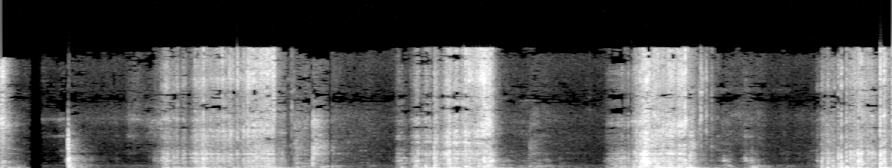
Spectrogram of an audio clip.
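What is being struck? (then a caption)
Myrtle wood blank carved with a metal gouge. A wide metal gouge, pressed by the thumb, carves and scrapes a hollow into a thick, solid myrtle wood blank labelled MYRTLE. A short tick is followed by several long, rasping strokes with a heavy low rumble and a bright, papery scrape, separated by brief silences.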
